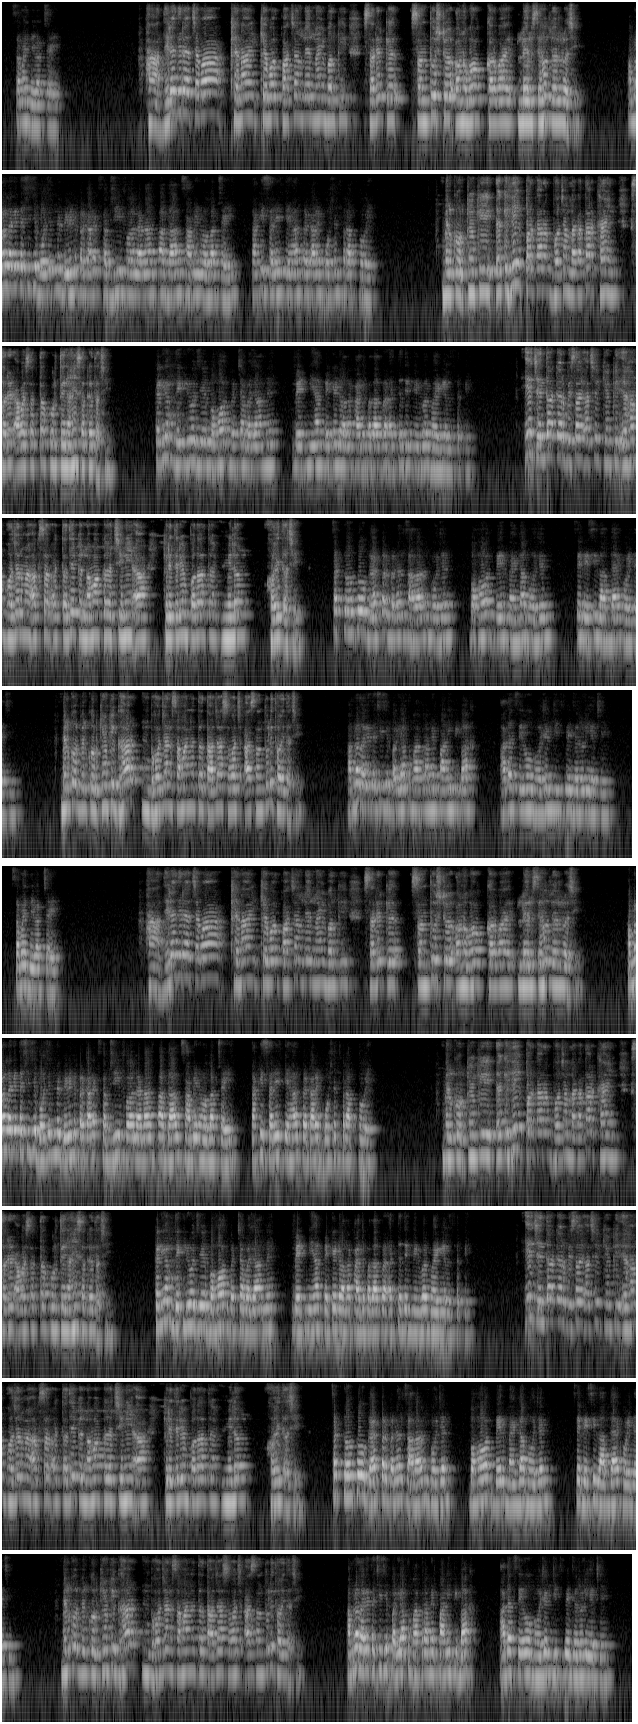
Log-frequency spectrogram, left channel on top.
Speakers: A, on the right; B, on the left.
A: समय देबाक चाही।
B: हां धीरे-धीरे चबा खेनाइ केवल पाचन लेल नै बल्कि शरीरके सन्तुष्ट अनुभव करबा लेल सेहो जरूर अछि।
A: हमरा लगैत अछि जे भोजन मे विभिन्न प्रकारक सब्जी, फल, अनाज आ दाल शामिल होयबाक चाही। ताकि शरीर के हर प्रकारके पोषक प्राप्त होए।
B: बिल्कुल क्योंकि किसी एक ही प्रकारके भोजन लगातार खाइ। शरीर आवश्यकता पूर्ति नै सकैत अछि।
A: कल्हि हम देखलियो, जे बहुत बच्चे मीना बाजार मे बेटनिहार पैकेट वला खाद्य पदार्थ पर अत्यधिक निर्भर भए गेल छथि।
B: ई चिन्ता कर विषय अछि, क्यूंकि एहन भोजनमे अक्सर अत्यधिक नमक तऽ चीनी आ कृत्रिम पदार्थ मिलन होइत अछि।
A: सच कहूं तो घर पर बनल साधारण भोजन बहुत बेर मेहगा भोजन से बेसी लाभदायक होइत अछि।
B: बिलकुल-बिल्कुल क्योकि घर भोजन सामान्यतः ताजा स्वच्छ आ सन्तुलित होइत अछि।
A: हमरा लगैत अछि, जे पर्याप्त मात्रामे पानी पीबाक आदत सेहो भोजन जीतबे जरूरी अछि।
